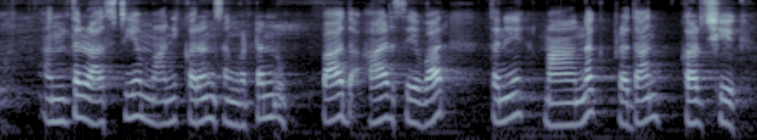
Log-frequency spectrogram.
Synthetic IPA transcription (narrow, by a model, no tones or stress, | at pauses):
ɐnt̪əɾːaːsʈɾijəmaːnikəɾənsəŋɡʱəʈʰənu | paːd̪aːɾseːʋaːɾ | t̪ɐnemaːnəkpɾɐd̪aːnkəɾt͡ʃʰeːk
